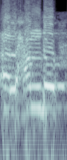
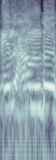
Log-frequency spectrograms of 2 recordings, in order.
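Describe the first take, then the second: First: The word begins with an a vowel. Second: The word begins with an i vowel.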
